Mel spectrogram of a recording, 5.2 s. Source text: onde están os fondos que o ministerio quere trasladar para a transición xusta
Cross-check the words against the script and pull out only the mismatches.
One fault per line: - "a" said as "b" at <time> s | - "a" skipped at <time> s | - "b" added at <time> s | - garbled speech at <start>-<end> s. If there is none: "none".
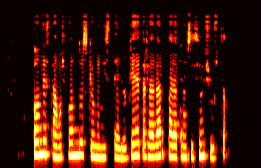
none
